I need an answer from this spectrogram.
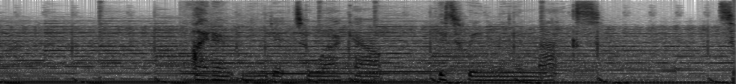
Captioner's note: voiceover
